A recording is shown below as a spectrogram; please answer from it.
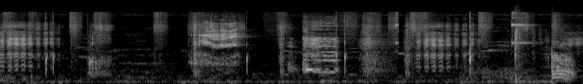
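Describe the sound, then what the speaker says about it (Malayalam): In-game Minecraft farm animals (cows, goats, pigs and chickens) being attacked, producing a rapid series of loud bleats and clucks that overlap and break off in short bursts. "നമ്മൾ കണ്ണി കണ്ട പശുവിനെയും ആടിനെയും പന്നീനെയും കോഴിനെയും ഒക്കെ വെട്ടി കൊന്നു"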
